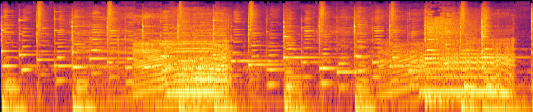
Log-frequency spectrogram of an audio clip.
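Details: Real cow moos set to children's music: two drawn-out, tonal lowing calls about a second each, rising then levelling, over a steady backdrop of bouncy percussion and mallet tones.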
